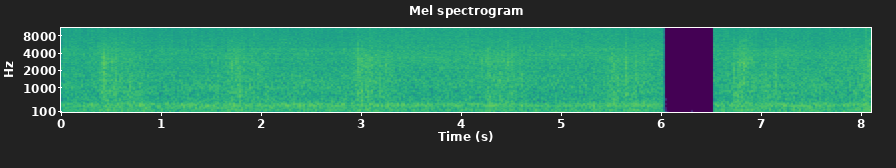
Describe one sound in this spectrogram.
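Windscreen wipers swish across wet glass at a regular pace.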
